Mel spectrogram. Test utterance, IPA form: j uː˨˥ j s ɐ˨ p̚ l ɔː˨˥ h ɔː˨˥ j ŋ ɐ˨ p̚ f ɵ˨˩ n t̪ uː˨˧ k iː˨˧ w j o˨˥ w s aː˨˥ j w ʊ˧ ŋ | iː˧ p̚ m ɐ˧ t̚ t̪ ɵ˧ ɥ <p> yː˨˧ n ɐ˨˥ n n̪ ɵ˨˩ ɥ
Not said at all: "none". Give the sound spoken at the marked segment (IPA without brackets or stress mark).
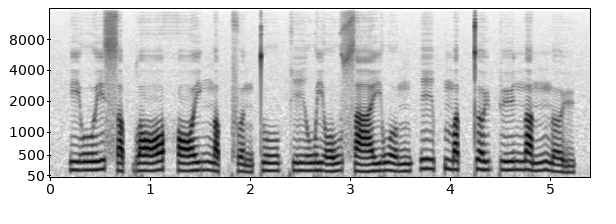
p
